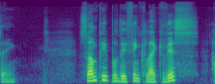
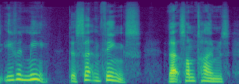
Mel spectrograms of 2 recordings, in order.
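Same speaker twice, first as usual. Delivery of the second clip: ordinary talk, nothing marked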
